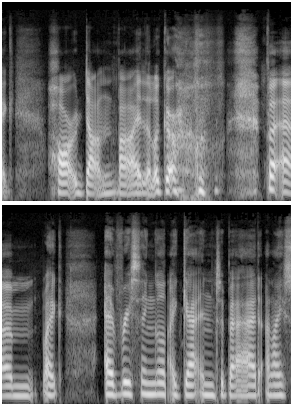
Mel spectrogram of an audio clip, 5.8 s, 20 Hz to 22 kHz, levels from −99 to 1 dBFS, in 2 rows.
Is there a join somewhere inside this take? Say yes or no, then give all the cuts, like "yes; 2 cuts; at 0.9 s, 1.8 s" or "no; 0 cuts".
yes; 2 cuts; at 3.3 s, 4.5 s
